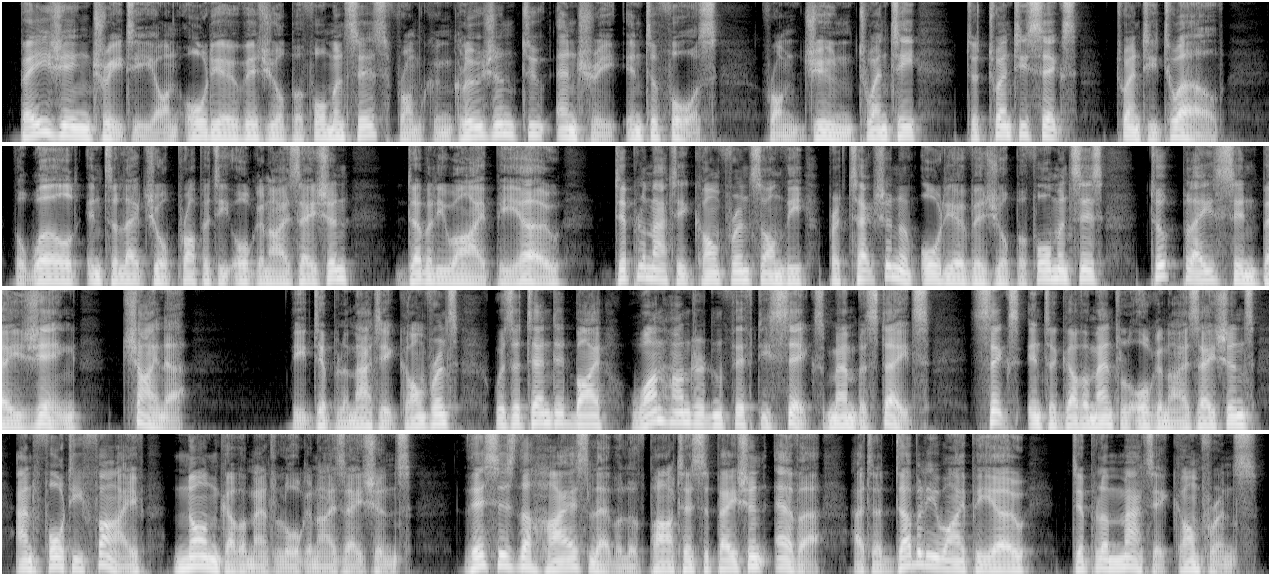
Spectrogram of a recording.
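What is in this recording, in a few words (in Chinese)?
外籍英语英式会议自然介绍; 世界知识产权组织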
